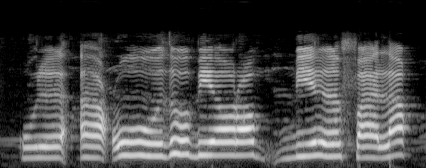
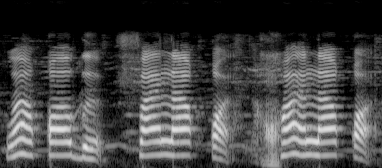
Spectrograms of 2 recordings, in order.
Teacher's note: Nah, ingat pantulannya lebih besar daripada qalqalah sugra. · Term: qalqalah kubra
